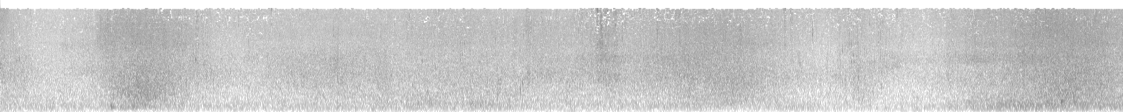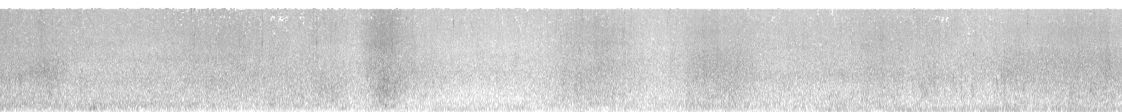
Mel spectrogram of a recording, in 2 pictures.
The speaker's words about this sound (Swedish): Du står där i vattenbrynet och upplever rytmen i vågornas sakta skvalpande. Stenarna som drar sig undan under dina fötter.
